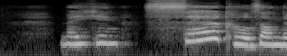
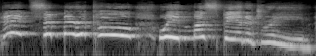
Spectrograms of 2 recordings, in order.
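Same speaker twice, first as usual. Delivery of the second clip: high loud amazement; amazed shout; 10 dB louder than usual. Acted. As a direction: shout in astonished wonder. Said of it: "They shouted".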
